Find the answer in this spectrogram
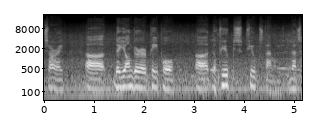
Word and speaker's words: Fuchs: So for those of you, I'm sorry, the younger people, the Fuchs family, that's how you pronounce it, right?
